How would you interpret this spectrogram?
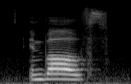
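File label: "involves", US English; pronunciations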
